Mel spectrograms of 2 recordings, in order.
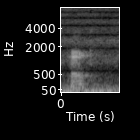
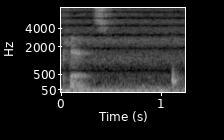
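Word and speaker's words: Pirc: Do you know it's not pronounced perk? Oh, how is it pronounced? Very few people know it's pronounced Pirtz.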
